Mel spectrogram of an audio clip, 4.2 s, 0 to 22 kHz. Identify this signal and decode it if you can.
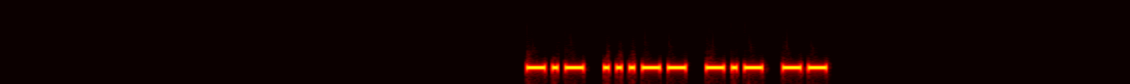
Morse code, heard as a keyed tone, about 53 wpm, 700 Hz. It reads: K3KM
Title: USA Call Signs - 4 Characters - Repeated 3x - 50wpm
